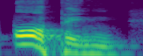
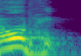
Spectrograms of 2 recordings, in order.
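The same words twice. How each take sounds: First: "open" with clear stress on the first syllable, O-pen; "open" said the right way, first syllable strong; correct pronunciation. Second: "open" said the wrong way, stress pulled off the first syllable; the mistaken "open" to avoid; "open" as a learner wrongly says it; wrong pronunciation. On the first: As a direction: model "open" stressed at the start. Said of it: "É open". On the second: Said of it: "Não é open". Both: Shown as a demonstration.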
